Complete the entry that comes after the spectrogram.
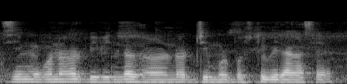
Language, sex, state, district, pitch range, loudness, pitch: Assamese, male, Assam, Kamrup Metropolitan, 110-120 Hz, -17 LUFS, 115 Hz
